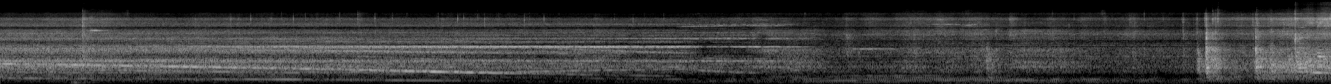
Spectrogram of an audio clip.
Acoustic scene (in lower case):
subway train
